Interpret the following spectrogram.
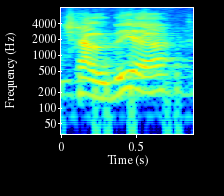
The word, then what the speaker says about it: Chaldea: It is spelled U-R, Ur, and Chaldea is spelled C-H-A-L-D-E-A.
